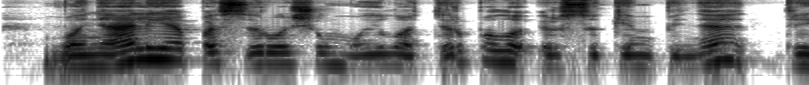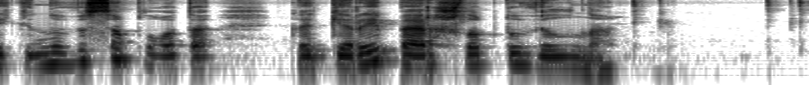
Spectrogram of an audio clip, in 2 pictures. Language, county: Lithuanian, Alytus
